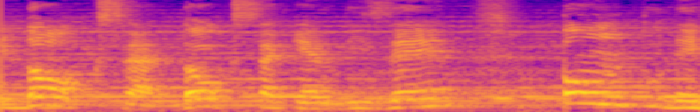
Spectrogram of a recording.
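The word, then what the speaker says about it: δόξα: E a palavra glória, ela no grego se escreve doxa, que quer dizer ponto de vista. A palavra glória no grego escreve-se doxa, D-O-X-A, doxa, que significa ponto de vista.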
